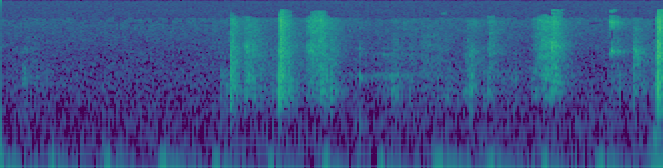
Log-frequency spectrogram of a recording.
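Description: Small scissors snipping flat plastic lanyard (scoubidou) strings: several faint, sharp snips, the clearest between about one and a half and two seconds in.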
